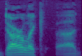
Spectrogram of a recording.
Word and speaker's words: Dalek: I don't even I don't think it rhymes with garlic, is what I'm saying.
